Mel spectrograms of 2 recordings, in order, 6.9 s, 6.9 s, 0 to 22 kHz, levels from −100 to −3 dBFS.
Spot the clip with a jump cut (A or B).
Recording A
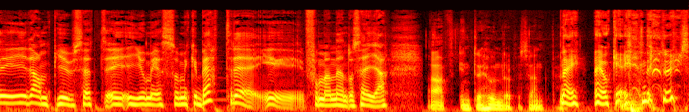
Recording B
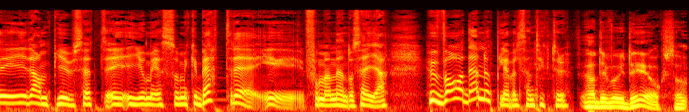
A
